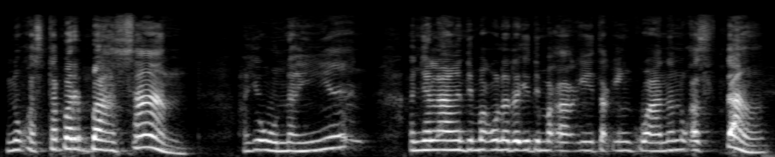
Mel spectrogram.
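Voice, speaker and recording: A woman's voice: on the high side, steady tone, a little fast, lightly acted. A woman playing an exasperated, scolding husband in an Ilocano comedy drama, with an Ilocano accent. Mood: embarrassed, scolding. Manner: scolding, exclamatory.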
